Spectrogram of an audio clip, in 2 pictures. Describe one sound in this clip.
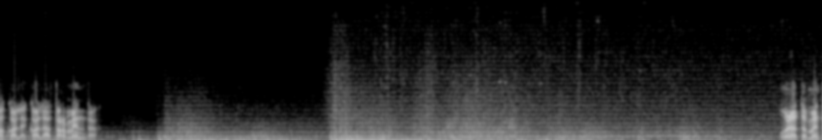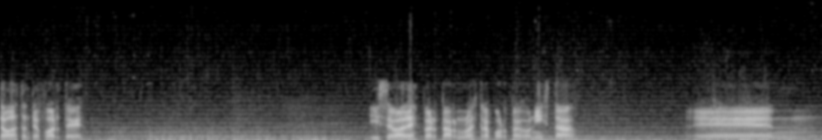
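A young man speaks with animation through a headset microphone.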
